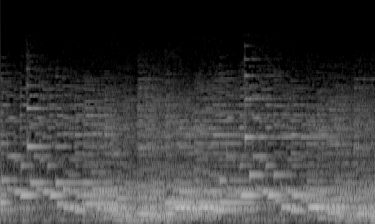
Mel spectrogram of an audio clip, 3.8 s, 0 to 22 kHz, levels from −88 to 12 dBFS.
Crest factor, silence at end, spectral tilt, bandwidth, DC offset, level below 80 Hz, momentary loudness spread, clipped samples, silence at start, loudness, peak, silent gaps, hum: 14 dB; 0 s; -8 dB/octave; 7.8 kHz; under 0.1%; -46 dBFS; 5 LU; under 0.1%; 0 s; -25 LUFS; -10 dBFS; none; none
